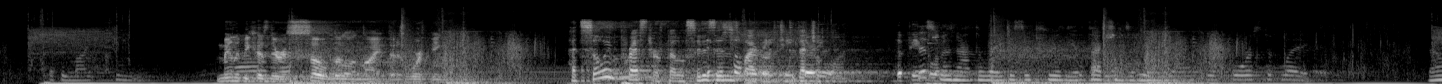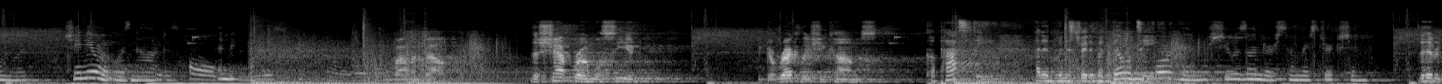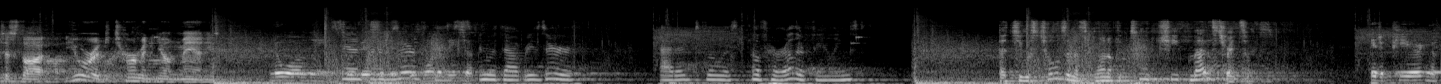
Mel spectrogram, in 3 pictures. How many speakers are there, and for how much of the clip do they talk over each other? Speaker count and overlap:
5, about 17%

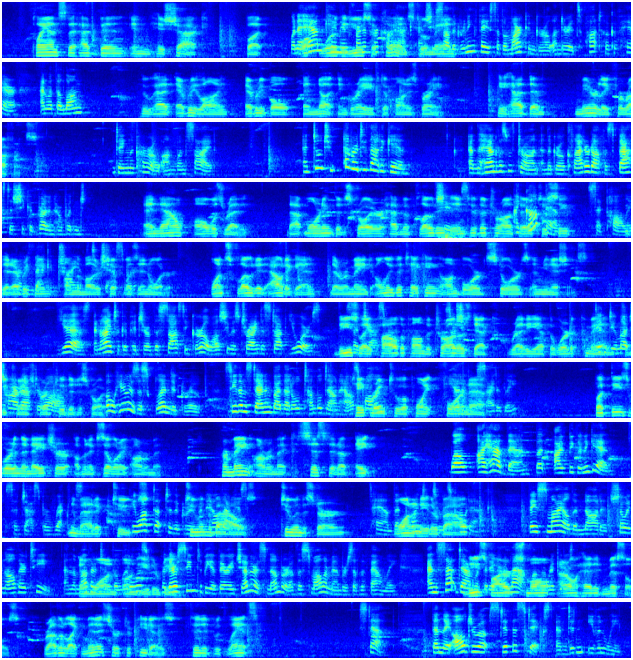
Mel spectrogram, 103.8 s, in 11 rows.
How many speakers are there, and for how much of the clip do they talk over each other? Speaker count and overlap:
2, about 20%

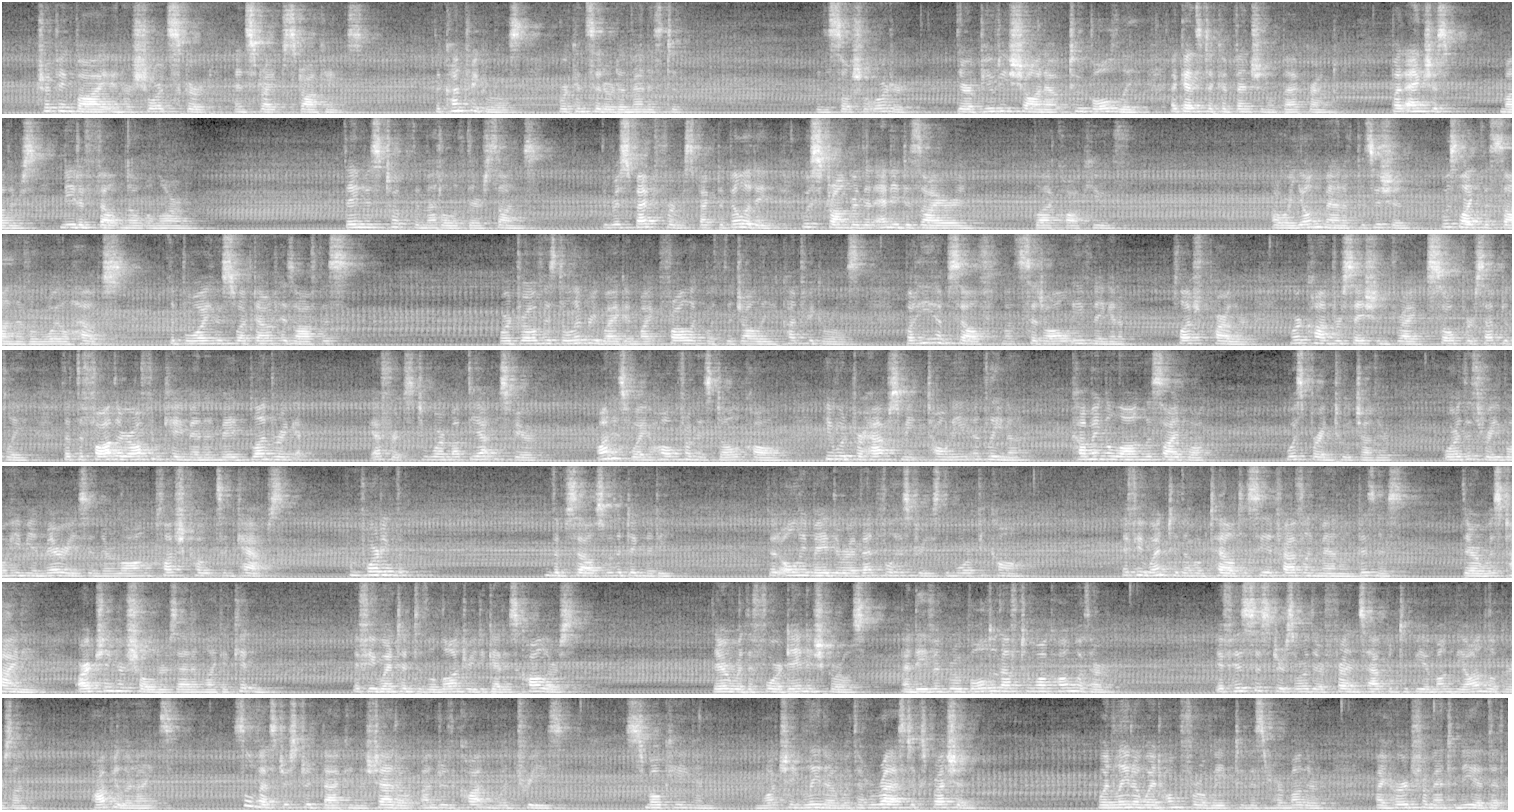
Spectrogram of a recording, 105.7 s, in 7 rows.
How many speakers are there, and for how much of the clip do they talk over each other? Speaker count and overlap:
1, no overlap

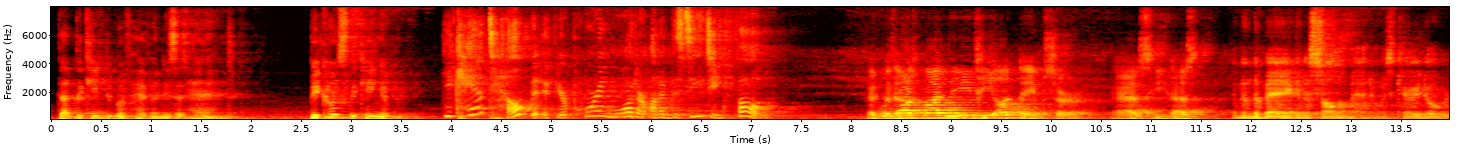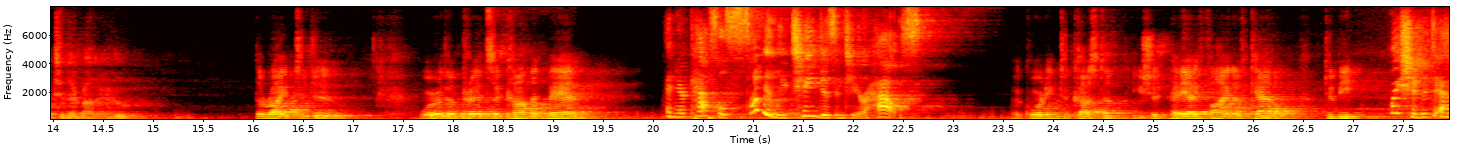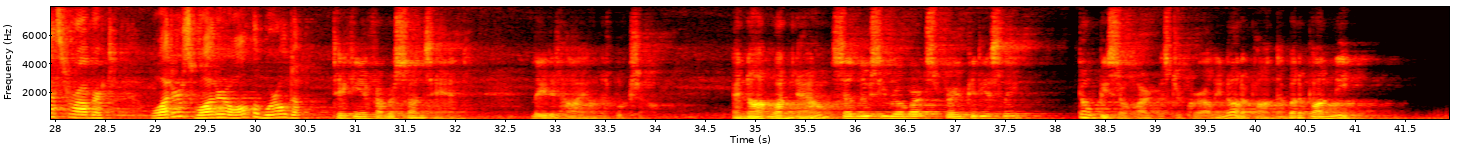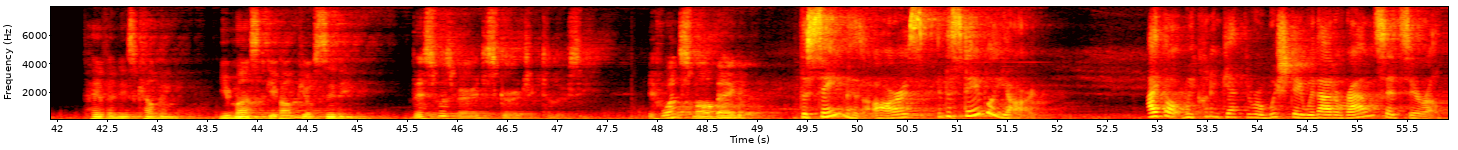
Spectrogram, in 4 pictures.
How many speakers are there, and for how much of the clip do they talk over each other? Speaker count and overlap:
4, no overlap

